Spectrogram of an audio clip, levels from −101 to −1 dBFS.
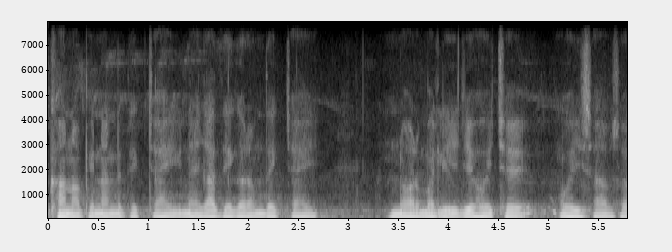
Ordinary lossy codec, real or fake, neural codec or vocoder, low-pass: none; real; none; none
